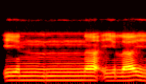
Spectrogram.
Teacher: Inna yang pertama dengung tapi pendek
